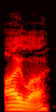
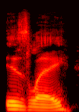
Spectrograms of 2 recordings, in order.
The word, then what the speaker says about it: Islay: and ended up on Isla, which most Americans pronounce Islay, but that's an island off the west coast.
